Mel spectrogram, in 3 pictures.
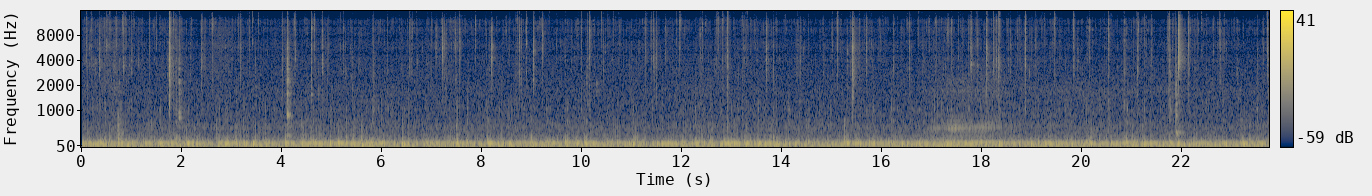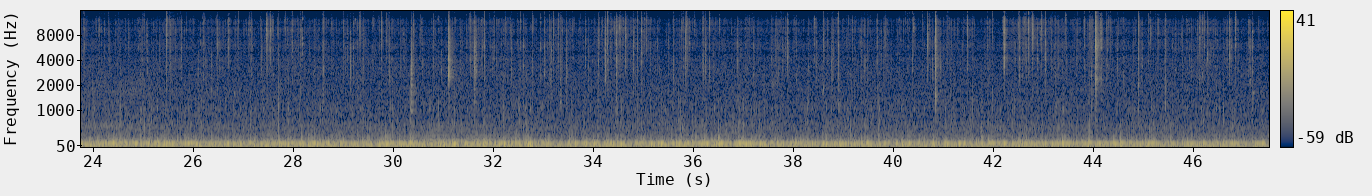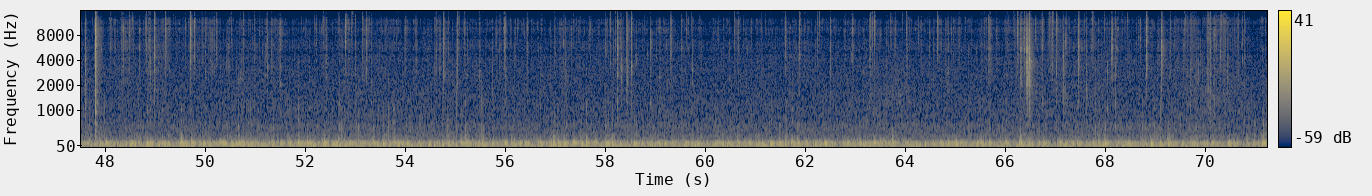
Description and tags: Fire crackling in fireplace
Fire recorded in a little fireplace, crackling.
